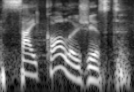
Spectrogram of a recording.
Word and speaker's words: psychologist: Em inglês, o psicólogo é psychologist. Psychologist. Tem o P escrito lá, o P e o S. Mas em inglês, né, nos Estados Unidos ou no Reino Unido, ninguém lá pronuncia esse P.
